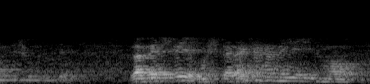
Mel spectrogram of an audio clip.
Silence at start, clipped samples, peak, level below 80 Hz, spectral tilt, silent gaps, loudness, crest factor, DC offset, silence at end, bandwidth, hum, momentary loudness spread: 0 s; under 0.1%; -10 dBFS; -62 dBFS; -6 dB/octave; none; -30 LUFS; 20 dB; under 0.1%; 0 s; 3.7 kHz; none; 18 LU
